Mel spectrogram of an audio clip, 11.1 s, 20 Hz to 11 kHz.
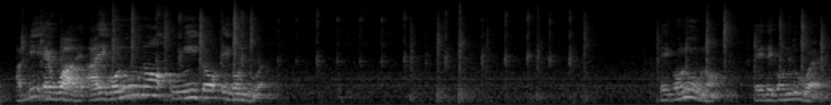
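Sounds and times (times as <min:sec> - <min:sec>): chalk tapping and scratching: 0:00.4 - 0:08.0, 0:08.7 - 0:11.0.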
